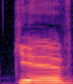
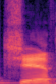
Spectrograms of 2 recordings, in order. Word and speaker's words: GIF: out in the open gift jiff no nobody says jiff me me me no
